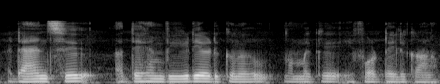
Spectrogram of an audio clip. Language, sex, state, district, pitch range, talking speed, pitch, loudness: Malayalam, male, Kerala, Kasaragod, 120-130 Hz, 110 wpm, 125 Hz, -17 LUFS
